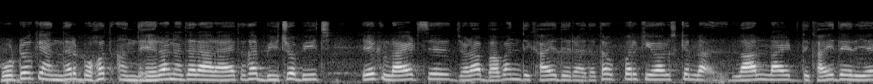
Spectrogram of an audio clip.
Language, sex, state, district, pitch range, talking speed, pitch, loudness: Hindi, male, Bihar, Araria, 205-235 Hz, 215 wpm, 220 Hz, -15 LUFS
